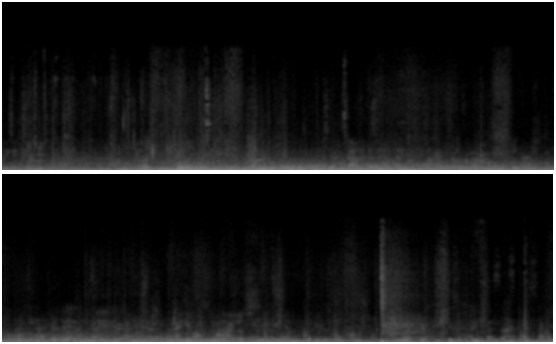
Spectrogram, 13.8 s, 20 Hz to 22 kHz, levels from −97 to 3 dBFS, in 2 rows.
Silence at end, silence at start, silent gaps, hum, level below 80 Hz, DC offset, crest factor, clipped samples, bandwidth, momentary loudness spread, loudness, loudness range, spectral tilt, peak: 0 s; 0 s; none; none; -52 dBFS; under 0.1%; 16 dB; under 0.1%; 16 kHz; 8 LU; -54 LUFS; 4 LU; -6.5 dB/octave; -34 dBFS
